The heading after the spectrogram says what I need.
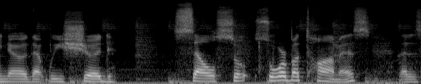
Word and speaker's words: Sorba Thomas: and let me know that we should sell sorba Thomas that is how you say his name um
